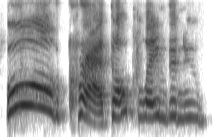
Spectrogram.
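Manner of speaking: high, loud burst of disbelief; loud protest. Real, not acted. Objecting to blame on the new family cat, loud protest.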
